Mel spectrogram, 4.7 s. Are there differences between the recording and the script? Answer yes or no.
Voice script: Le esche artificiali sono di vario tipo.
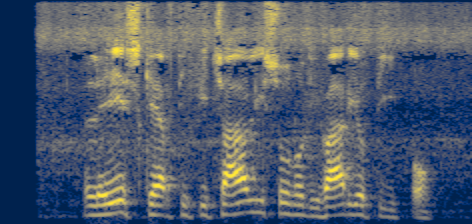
no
